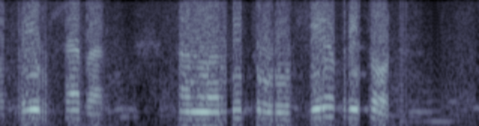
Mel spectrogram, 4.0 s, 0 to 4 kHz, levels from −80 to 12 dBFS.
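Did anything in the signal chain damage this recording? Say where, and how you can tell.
Yes. A mu-law and A-law mix-up runs throughout the speech at the codec stage: G.711 telephone audio written as A-law is decoded as mu-law. The mismatched curves scramble sample levels, so the speech sounds harsh and distorted, and pauses fill with noise.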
